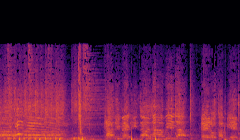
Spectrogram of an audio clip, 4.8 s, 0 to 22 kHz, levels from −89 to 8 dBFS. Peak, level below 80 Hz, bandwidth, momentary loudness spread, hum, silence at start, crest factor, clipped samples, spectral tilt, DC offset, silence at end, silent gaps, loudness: -4 dBFS; -44 dBFS; 15.5 kHz; 6 LU; none; 0 s; 22 dB; under 0.1%; -2.5 dB/octave; under 0.1%; 0 s; none; -25 LUFS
